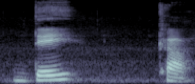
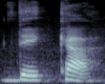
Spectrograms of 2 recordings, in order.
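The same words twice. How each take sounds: First: "Deca" split in two, pause after "De"; syllable by syllable. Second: Said in the usual way. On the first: Shown as a demonstration. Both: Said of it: "makes the A sound".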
